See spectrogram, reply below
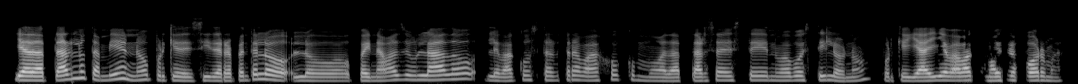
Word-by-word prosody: Y 200 - +6
adaptarlo 205 +9 +7
también, 220 +1 -1
¿no?, 215 +2 -3
porque 185 -5 -4
si 180 +2 -6
de 175 - +1
repente 190 +6 -1
lo 220 -6 +3
lo 170 -1 -3
peinabas 175 +4 -1
de 220 - -4
un 210 0 -3
lado, 235 +5 +2
le 185 -2 -6
va 170 0 -2
a - - -5
costar 195 -1 -9
trabajo 200 +1 -4
como 180 -6 -10
adaptarse 165 +3 -2
a 190 - -1
este 195 +1 -5
nuevo 185 +1 -3
estilo, 195 -3 -5
¿no?, 180 +11 -11
porque 170 -1 -7
ya 170 0 +6
llevaba 190 +1 +3
como 180 -2 -5
esa 195 +2 -3
forma. 185 -3 0
190 Hz, 180 wpm, -24 LUFS, 175-205 Hz, -, adaptarlo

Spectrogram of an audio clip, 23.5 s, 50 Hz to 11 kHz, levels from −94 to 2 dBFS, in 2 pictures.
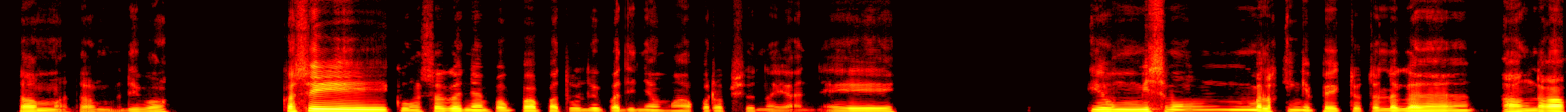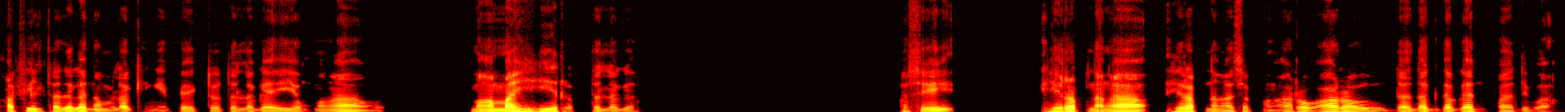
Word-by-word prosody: Tama, 130 -3 -1
tama 115 -1 -11
'di 115 - -7
ba? 115 +1 -5 0.9
Kasi 165 +8 +4 0.6
kung 145 -2 -6
sa 145 0 -2
ganiyan, 145 0 +1
pagpapatuloy 120 -4 -3
pa 110 - -4
din 105 0 -6
'yang 105 - -6
mga 100 -2 -8
korapsiyon 95 -2 -11
na 90 - -15
'yan, 90 -2 -16 0.2
eh 115 0 -1 1.5
Yung 165 0 +3
mismong 160 -1 -2 0.3
malaking 145 +1 0
epekto 140 +2 -5
talaga, 130 +1 +1 0.6
ang 135 0 +1
nakaka-feel 130 +1 +4
talaga 125 -2 +1
ng 120 -1 -10
malaking 115 +1 -8
epekto 115 +1 -13
talaga, 110 0 -10
eh, 105 0 -6
yung 110 - -18
mga 120 -2 -5 0.8
mga 125 0 +2
mahihirap 135 -2 +3
talaga. 110 -4 -11 2.0
Kasi 155 +1 -3 0.7
hirap 135 0 +4
na 130 - -2
nga 125 0 +5 0.4
hirap 130 0 +3
na 120 -1 -9
nga - - -5
sa - - -11
pang 125 -3 -21
araw-araw, 125 +4 -3
dadagdagan 110 0 -4
pa, 115 -1 -10
'di 100 - -18
ba? 100 - -15
125 Hz, 125 wpm, -23 LUFS, 115-135 Hz, 2.0 s, nga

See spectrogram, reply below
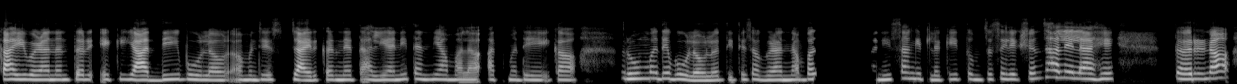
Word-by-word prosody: काही 230 -1 +6
वेळानंतर 220 0 +1
एक 230 0 -4
यादी 210 0 +4
बोलव 205 -3 +1
अ, 225 - -4
म्हणजे 210 +1 +1
स - - -19
जाहीर 195 -2 +5
करण्यात 210 0 -1
आली 210 0 0
आणि 215 +3 +1
त्यांनी 230 -2 0
आम्हाला 110 - 0
आतमध्ये 210 -1 -3
एका 205 +1 -2 0.5
रूममध्ये 265 +1 0
बोलावलं 190 -3 +1
तिथे 225 +3 -6
सगळ्यांना 205 -1 +1
बस 245 - +1 0.6
आणि 215 +1 +1
सांगितलं 250 -7 -3
की 235 0 -5
तु 240 - -4
मचं 220 +2 -3
सिलेक्शन 250 +2 -3
झालेलं 305 -5 +3
आहे. 255 +1 +3 0.6
तर 250 0 +3
ना 275 +3 +5
220 Hz, 150 wpm, -23 LUFS, 210-240 Hz, 0.6 s, काही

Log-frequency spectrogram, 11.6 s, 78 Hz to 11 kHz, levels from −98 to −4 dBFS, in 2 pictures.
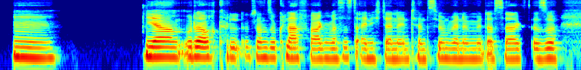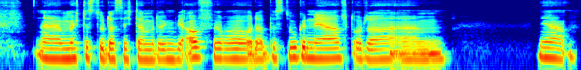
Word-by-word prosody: Mhm. 185 -2 +2 0.8
Ja, 200 -1 +8
oder 200 -1 +6
auch 195 +1 0
kal 190 -3 -4
dann 195 -1 -2
so 190 - -1
klar 185 -1 +2
fragen: 180 0 -1
„Was 180 +1 -3
ist 190 - -7
eigentlich 175 0 -3
deine 170 -1 -1
Intention, 175 +1 -4
wenn 175 0 -1
du 175 - -2
mir 175 0 -4
das - - -3
sagst?“ 175 0 -3
Also, 175 +1 +2 0.7
äh: 180 -6 0
„Möchtest 180 +2 -2
du, 180 - +2
dass 175 0 -1
ich 175 0 -6
damit 165 0 -3
irgendwie 165 0 -3
aufhöre, 180 -3 0
oder - - 0
bist 190 0 -8
du 195 - +2
genervt?“ 180 -1 0
Oder, 170 -1 -3
ähm 85 +1 -3 0.9
ja. 190 -3 -1
180 Hz, 180 wpm, -24 LUFS, 175-190 Hz, 0.9 s, Ja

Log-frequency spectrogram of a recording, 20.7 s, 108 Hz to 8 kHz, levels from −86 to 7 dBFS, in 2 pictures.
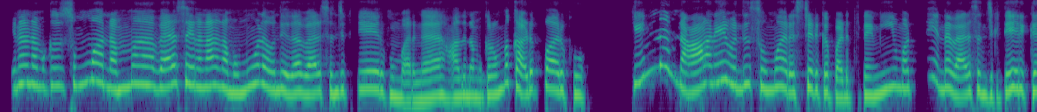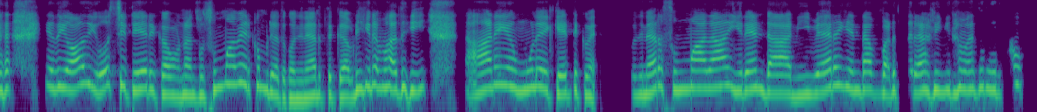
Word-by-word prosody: ஏனா, 315 +3 +1
நமக்கு 295 -1 -2
சும்மா 325 +4 -1
நம்ம 265 +2 +2 0.3
வேலை 285 +3 +4
செய்றனால, 290 -2 +2
நம்ம 240 -3 +2
மூளை 315 +3 +1
வந்து 250 -1 +1
ஏதாவது 225 0 +1
வேலை 225 +2 +1
செஞ்சுகிட்டே 240 +3 -2
இருக்கும். 205 -6 -1
பாருங்க, 170 +1 -1 0.3
அது 195 +1 +1
நமக்கு 200 +1 -1
ரொம்ப 245 +9 0
கடுப்பா 255 +3 +1
இருக்கும். 215 -4 -2 0.6
"என்ன 435 -2 -4 0.2
நானே 275 +8 +3
வந்து 295 +2 0
சும்மா 275 +1 +1
ரெஸ்ட் 235 +4 0
எடுக்க 240 -2 -1
படுத்துட்டேன். 190 +2 -1
நீ 250 - +1 0.2
மட்டும் 270 +10 -7
என்ன 270 0 +1
வேலை 205 +2 +2
செஞ்சுகிட்டே 210 0 0
இருக்க? 245 -1 0 0.5
எதையாவது 275 +3 +2
யோசிச்சுட்டே 260 -1 +1
இருக்க, 220 -4 +1
உன்னால 205 0 -1
சும்மாவே 315 +4 +1
இருக்க 295 0 -3
முடியாத 210 -6 -1
கொஞ்ச 180 0 +1
நேரத்துக்கு. 200 -1 0
"அப்படிங்கிற 270 +8 0
மாரி 250 -2 +1 0.5
நானே 270 +6 +2
என் 265 -3 0
மூளைய 275 0 +1
கேட்டுக்குவேன். 215 -2 -2 0.3
"கொஞ்ச 210 0 -4
நேரம் 275 +3 -1
சும்மா 260 +1 +2
தான் 285 +2 +2
இரேன்டா, 245 -2 +2 0.2
நீ 210 - -2 0.2
வேற 260 +4 +2 0.2
ஏன்டா 250 0 +1
படுத்துற?" 240 +2 -4
அப்படிங்கிற 245 -1 -1
மாரி 255 +1 -2 0.2
இருக்கும். 300 +7 -8
255 Hz, 170 wpm, -22 LUFS, 220-280 Hz, 0.6 s, வேலை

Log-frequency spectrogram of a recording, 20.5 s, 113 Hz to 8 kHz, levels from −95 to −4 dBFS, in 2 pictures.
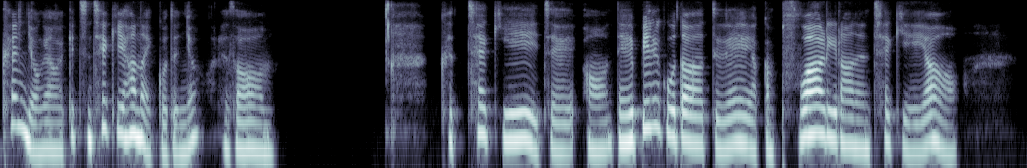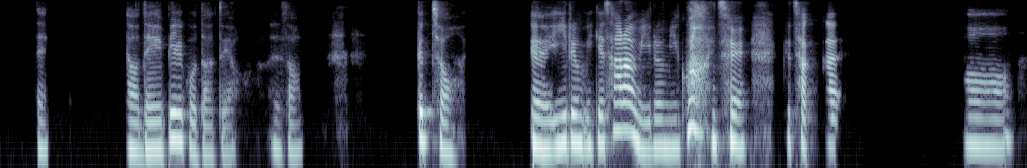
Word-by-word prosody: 큰 330 -5 0
영향을 180 -1 -4
끼친 245 -1 -2
책이 280 +2 -3
1 250 -2 +5
있거든요. 170 +6 -5 0.2
그래서 180 -3 -3 1.7
그 225 - -5
책이 235 -4 +2
이제 175 -2 -7
어 180 0 -3
네빌 230 +9 +3
고다드의 210 -4 +1
약간 180 -1 -6
부활이라는 230 -7 +5
책이에요. 195 -4 -4 1.1
네. 190 -2 -7 0.8
어 180 -1 0
네빌 185 +6 +2
고다드요. 165 -4 -9 0.3
그래서 175 -3 -11 1.2
그쵸. 215 -8 0 0.8
예 195 -2 +4
이름 210 +2 +2
이게 205 +1 -1
사람 290 0 +5
이름이고 195 - -1 0.2
이제 215 -2 +1 0.3
그 230 - -8
작가 205 -1 -1 1.3
어 200 +1 -5
205 Hz, 200 characters per minute, -22 LUFS, 185-230 Hz, 1.7 s, 1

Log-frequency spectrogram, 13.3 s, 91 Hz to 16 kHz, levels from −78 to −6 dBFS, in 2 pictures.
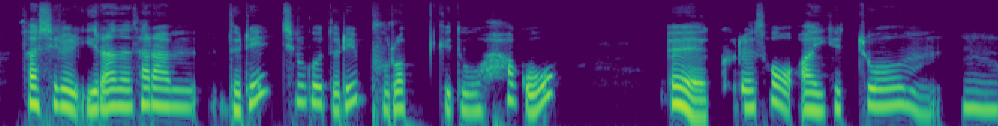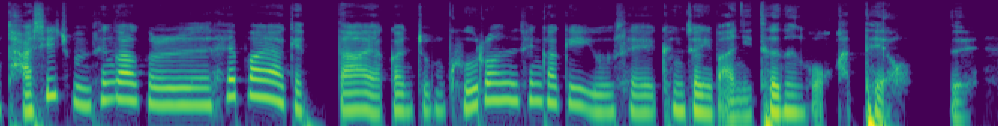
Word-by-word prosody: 사실 220 -5 +3
일하는 205 +2 +3
사람들이 215 - -1
친구들이 240 0 -2
부럽기도 180 -2 -4
하고. 270 - -1 0.8
예. 195 - +5
그래서 205 +2 -1
'아 185 - +3
이게 175 +2 -3
좀 210 -6 -2 0.2
음 185 -2 -5
다시 180 - +2
좀 235 -9 -3
생각을 220 -5 +2
해봐야겠다.' 260 - +2
약간 170 +2 -2
좀 175 -1 -5
그런 265 +8 +1
생각이 240 -6 -2
요새 165 -1 -3
굉장히 170 -3 +1
많이 135 -1 -2
드는 165 +1 +3
것 - - -6
같아요. - - +2 0.3
네. - - -7
210 Hz, 275 characters per minute, -24 LUFS, 180-240 Hz, 0.8 s, 예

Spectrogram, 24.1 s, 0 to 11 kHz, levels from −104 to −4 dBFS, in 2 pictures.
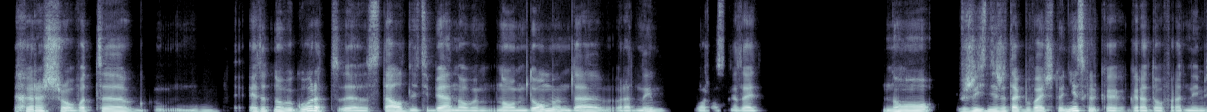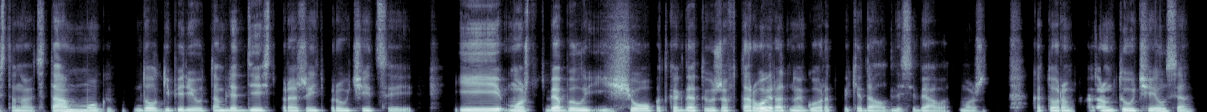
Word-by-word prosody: Хорошо. 145 -8 +2
Вот, 115 +7 -2
э, - - +4
м, 110 - -3 0.3
этот 115 +2 -1
новый 120 -5 +3
город, 165 - +4
э, 95 -3 +1
стал 120 +8 +3
для 100 -2 -2
тебя 105 +5 +2
новым, 95 -3 0
новым 100 -3 +2
домом, 125 - +3
да, 125 +5 +2
родным, 105 - -2 0.3
можно 100 -1 -7
сказать 100 -1 -2 1.2
но 145 +6 +3 0.2
в 110 - -12
жизни 135 +2 +3
же 125 0 +1
так 120 -2 +3
бывает, 115 -1 +2
что 110 -1 -2
несколько 110 - +1
городов 95 -2 -1
родными 90 -1 -2
становятся. 85 -1 -6
Там 120 +6 +3
могут 115 -4 -2 0.2
долгий 105 -1 -1
период, 100 -1 -1
там 95 0 0
лет 95 0 0
10 95 -1 -1
прожить, 95 +1 -3
проучиться. 95 0 -3
И 80 - -8 0.4
и, 110 +1 +4
может, 110 0 0
у - - -28
тебя 105 -1 +4
был 100 -1 +2
ещё 95 +3 -2
опыт, 100 -1 -1
когда 95 -1 0
ты 95 - -7
уже 95 0 -1
второй 120 +12 +4
родной 95 -8 0
город 90 -1 -3
покидал 85 -2 -4
для 85 0 -7
себя, 85 +1 -5
вот, - - -10
может, 85 -2 -9 0.4
котором 95 -2 -2
в - - -48
котором 100 -1 -1
ты 105 - -1
учился? 110 +4 -1
100 Hz, 155 wpm, -23 LUFS, 95-115 Hz, 1.2 s, э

